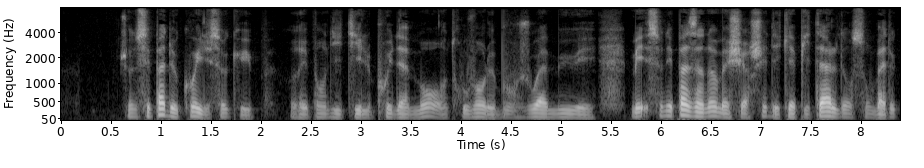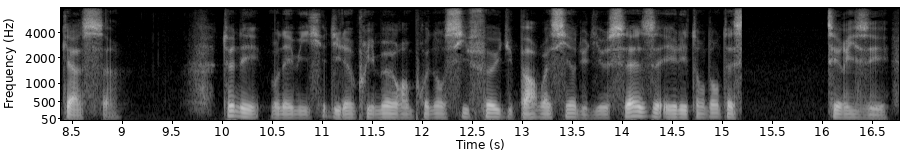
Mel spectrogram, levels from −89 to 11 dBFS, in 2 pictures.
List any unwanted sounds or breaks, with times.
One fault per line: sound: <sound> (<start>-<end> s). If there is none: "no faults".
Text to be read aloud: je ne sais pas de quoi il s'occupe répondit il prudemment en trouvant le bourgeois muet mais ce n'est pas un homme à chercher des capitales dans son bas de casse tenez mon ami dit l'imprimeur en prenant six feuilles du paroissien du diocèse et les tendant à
no faults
